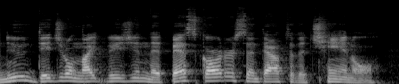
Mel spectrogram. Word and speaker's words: Bestguarder: video on some new digital night vision that best garter sent out to the channel uh that is how you pronounce their name and they actually have a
